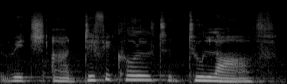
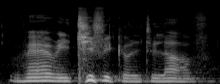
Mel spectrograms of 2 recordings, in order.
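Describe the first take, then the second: First: Said in the usual way. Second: Very leaned on, with a laugh; stress on very. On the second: Shown as a demonstration. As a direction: push the word Very, laughing through it.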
